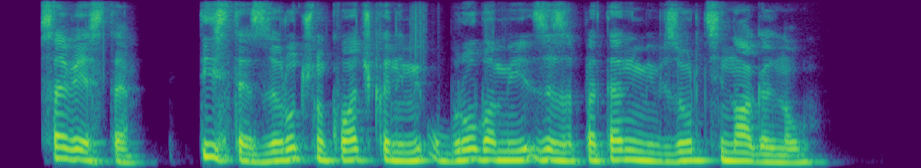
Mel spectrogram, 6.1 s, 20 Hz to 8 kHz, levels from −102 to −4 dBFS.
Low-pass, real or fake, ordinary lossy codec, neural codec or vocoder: none; real; none; none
